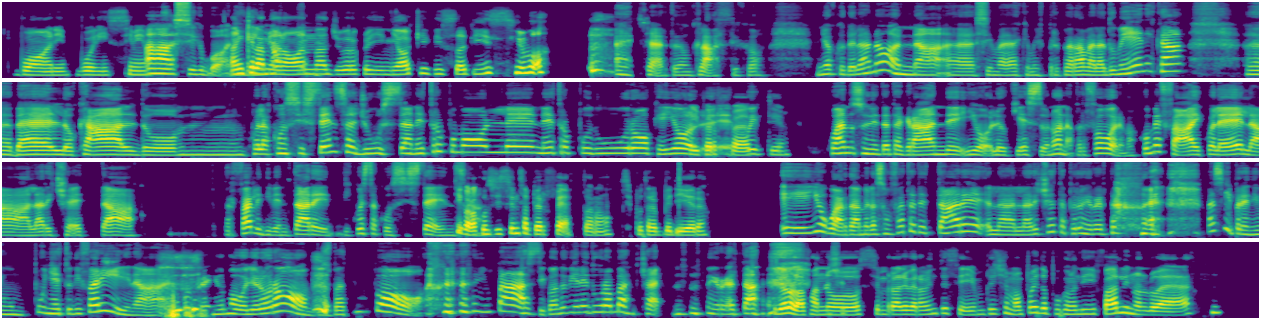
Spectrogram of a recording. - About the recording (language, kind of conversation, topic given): Italian, podcast, Quale sapore ti fa pensare a tua nonna?
- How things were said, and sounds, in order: laughing while speaking: "fissatissima"; other background noise; laughing while speaking: "realtà eh"; chuckle; chuckle; background speech; chuckle; chuckle; chuckle; "cioè" said as "ceh"; tapping; chuckle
